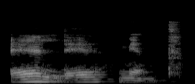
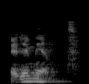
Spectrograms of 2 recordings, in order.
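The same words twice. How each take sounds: First: Element slowly split as "e-le-ment"; syllable-by-syllable demo. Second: Said in the usual way. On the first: Shown as a demonstration. Teacher introducing the Russian word, element slowly as "e-le-ment". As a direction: sound out element in three drawn-out syllables. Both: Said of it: "Next example is element".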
